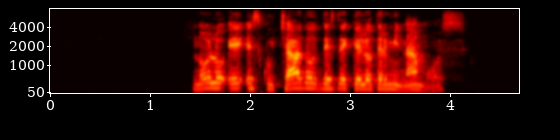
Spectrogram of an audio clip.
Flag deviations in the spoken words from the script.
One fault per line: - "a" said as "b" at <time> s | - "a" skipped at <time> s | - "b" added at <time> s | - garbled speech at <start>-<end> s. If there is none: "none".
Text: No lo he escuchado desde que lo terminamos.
none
